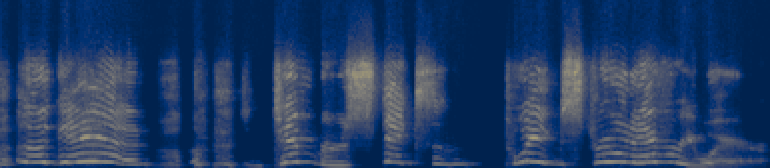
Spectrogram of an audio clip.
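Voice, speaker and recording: An extremely high-pitched put-on character voice at a very slow pace. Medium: audio drama. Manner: giggly, stammering.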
